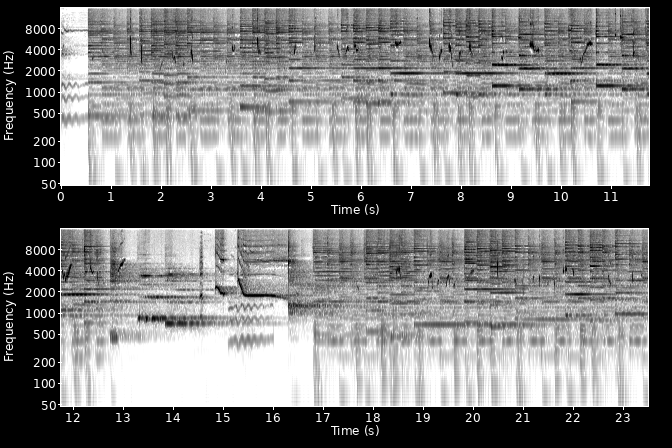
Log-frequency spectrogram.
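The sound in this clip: Complex bird song fills the whole stretch with dense whistled phrases, trills and chirps layered over one another, briefly thinning near the middle before resuming just as busy.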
